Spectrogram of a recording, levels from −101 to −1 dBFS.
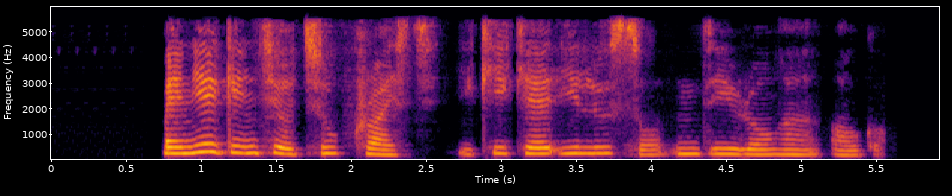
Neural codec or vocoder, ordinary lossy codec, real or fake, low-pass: codec, 16 kHz, 0.4 kbps, LongCat-Audio-Codec; AAC, 32 kbps; fake; 5.4 kHz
